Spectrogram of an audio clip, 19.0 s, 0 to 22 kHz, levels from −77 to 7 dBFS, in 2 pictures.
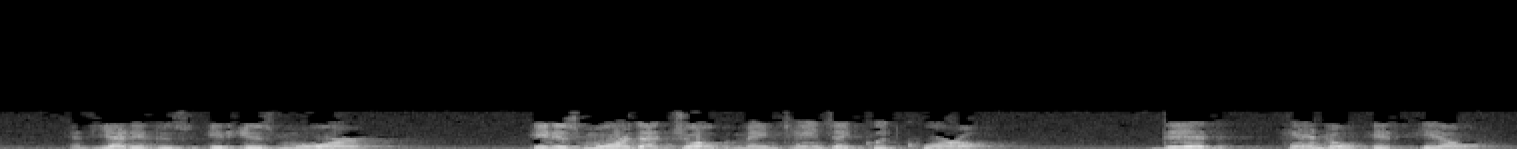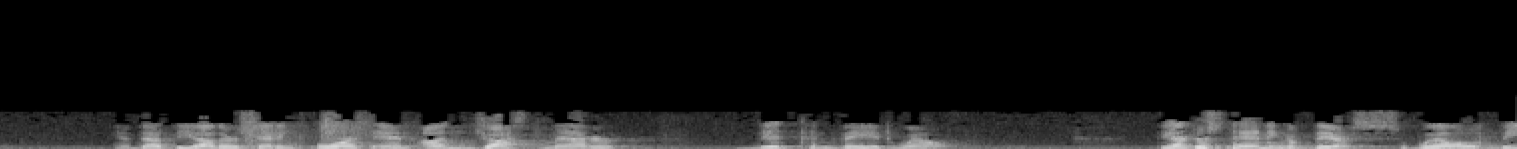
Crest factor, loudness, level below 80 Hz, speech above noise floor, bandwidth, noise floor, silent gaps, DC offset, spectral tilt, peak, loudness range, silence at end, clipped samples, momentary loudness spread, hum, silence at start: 16 dB; -16 LUFS; -52 dBFS; 28 dB; 5.8 kHz; -43 dBFS; none; under 0.1%; -11 dB/octave; 0 dBFS; 4 LU; 0 s; under 0.1%; 12 LU; none; 0.45 s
